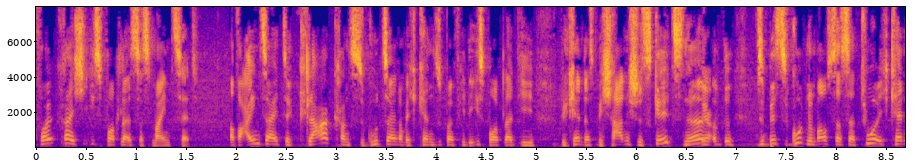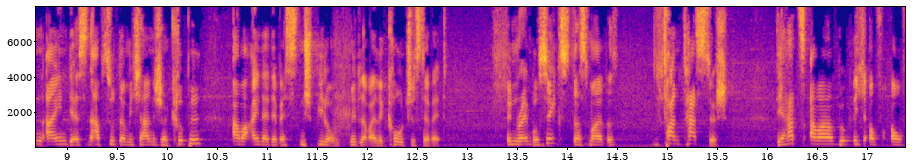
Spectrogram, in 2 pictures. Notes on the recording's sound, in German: Das haben wir für euch live auf der CAGGTUS in Leipzig besprochen, einer der größten LAN-Partys Deutschlands.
